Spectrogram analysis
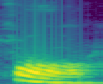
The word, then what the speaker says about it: four: that okay that's four what happened to the r it goes silent and you keep the o longer so you pronounce that four not four four and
